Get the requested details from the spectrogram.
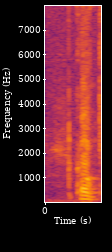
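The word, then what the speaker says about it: Coagh: Like, Coke United, you wouldn't think it's pronounced Coke because it's spelled C-O-A-G-H.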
